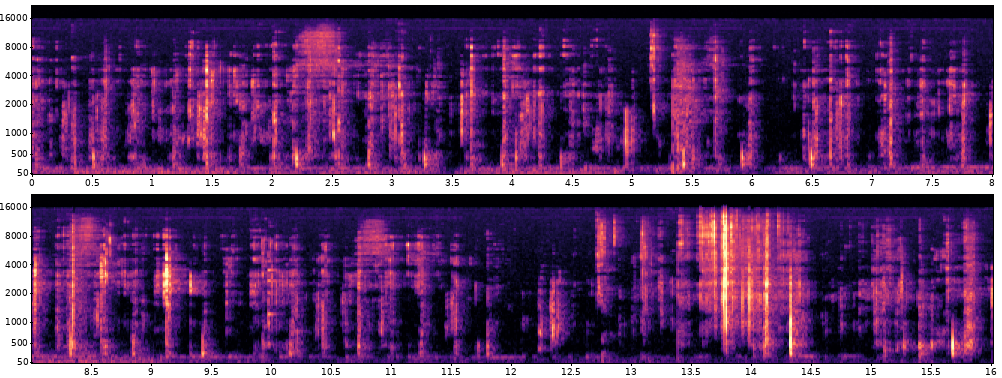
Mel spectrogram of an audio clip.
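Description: Close-miked chewing of a turkey shawarma in a grilled flatbread wrap: a steady run of wet mouth clicks and smacks, with a louder crunchy bite into the wrap near the end.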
